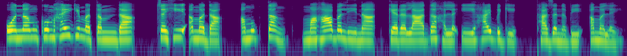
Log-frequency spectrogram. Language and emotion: Manipuri, neutral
